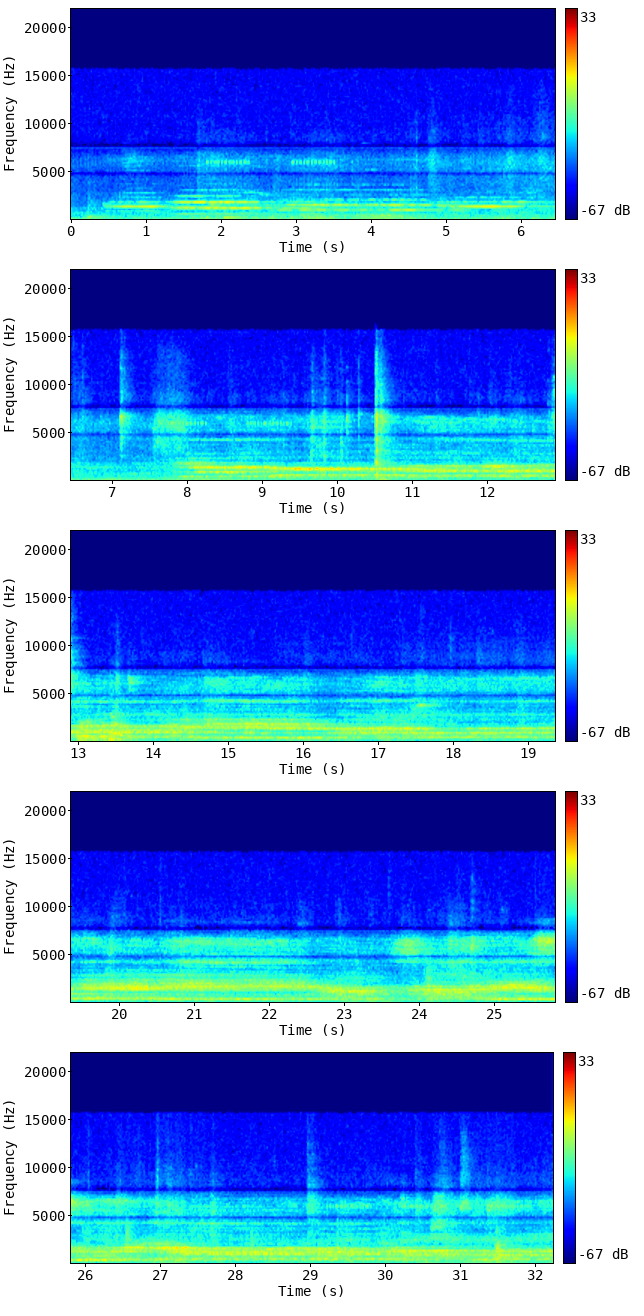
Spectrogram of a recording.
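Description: A recording of a Lithuanian song played over a room's loudspeakers. It opens with short, separate high notes; from about eight seconds in, many voices sing together in long held chords.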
